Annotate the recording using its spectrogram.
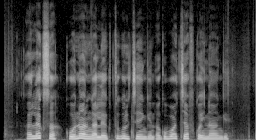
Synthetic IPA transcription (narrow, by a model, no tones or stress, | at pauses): alɛksakonanŋalɛktukult͡ʃeŋɡenʔɔkubɔt͡ʃɛfkɔinaːŋɡe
